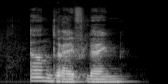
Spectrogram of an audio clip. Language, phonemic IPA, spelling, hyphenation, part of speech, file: Dutch, /ˈaːn.drɛi̯fˌlɛi̯n/, aandrijflijn, aan‧drijf‧lijn, noun, Nl-aandrijflijn.ogg
- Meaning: powertrain, drivetrain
